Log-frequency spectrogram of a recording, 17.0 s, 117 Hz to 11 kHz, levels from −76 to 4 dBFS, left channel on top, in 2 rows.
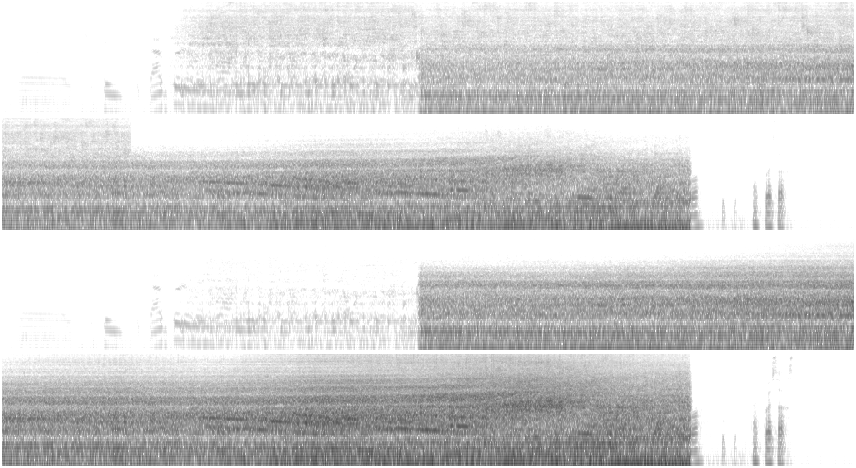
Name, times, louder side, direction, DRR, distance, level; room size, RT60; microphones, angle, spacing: voice 1, 0.1-2.9 3.2-3.5, left 1 dB, 15° left, 4.1 m, -68 dB
Liquid, 1.7-9.8, left 10 dB, 55° left, 0.7 m, -52 dB
Motor vehicle (road), 4.2-15.4, right 8 dB, 75° right, 0.4 m, -30 dB
voice 2, 5.4-5.8 10.8-10.9 13.3-15.5 16.1-16.4, right 4 dB, 40° right, 0.7 m, -43 dB
head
